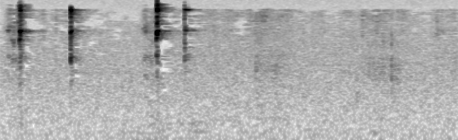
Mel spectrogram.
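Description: Small spring-loaded thread snips handled and squeezed, giving a few faint metallic clicks in the first second, then near silence.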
